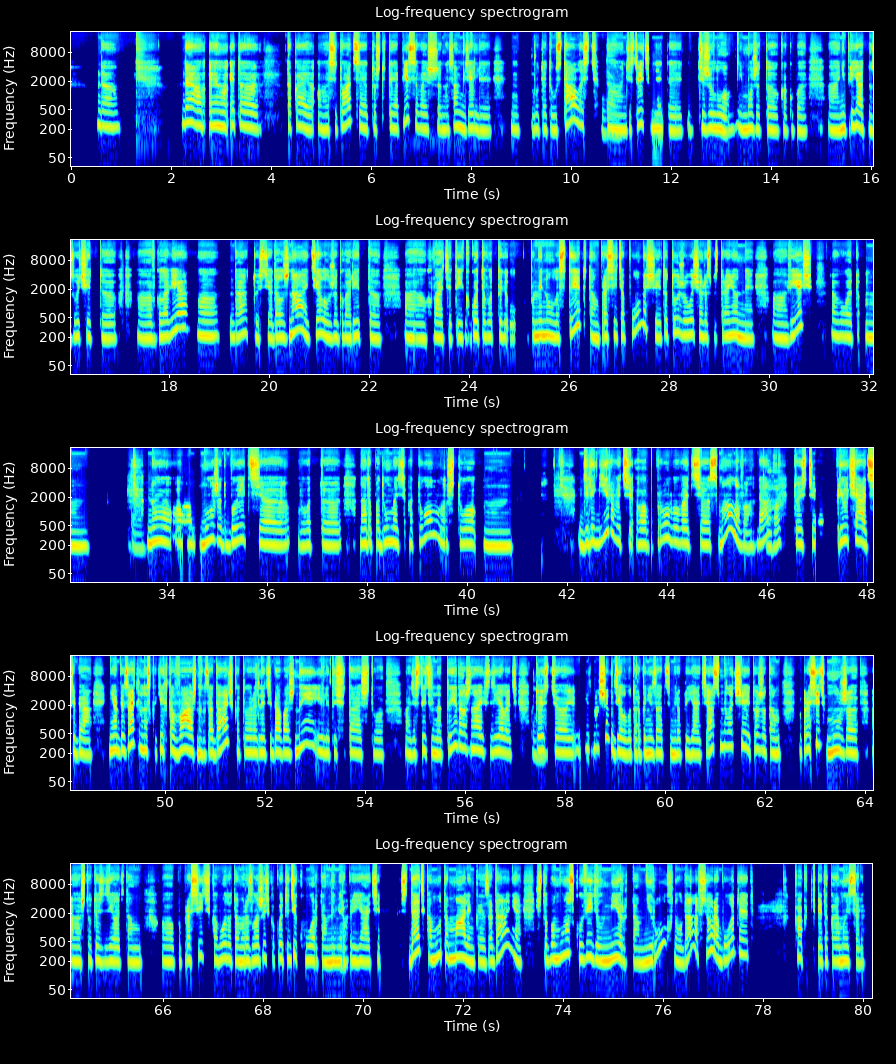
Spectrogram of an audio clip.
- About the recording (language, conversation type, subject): Russian, advice, Как перестать брать на себя слишком много и научиться выстраивать личные границы?
- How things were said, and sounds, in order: exhale; other background noise; tapping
